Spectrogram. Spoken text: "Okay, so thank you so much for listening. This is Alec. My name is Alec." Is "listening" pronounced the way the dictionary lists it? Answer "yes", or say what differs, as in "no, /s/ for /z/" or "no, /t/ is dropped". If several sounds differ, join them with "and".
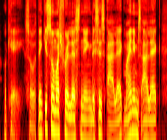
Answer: yes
